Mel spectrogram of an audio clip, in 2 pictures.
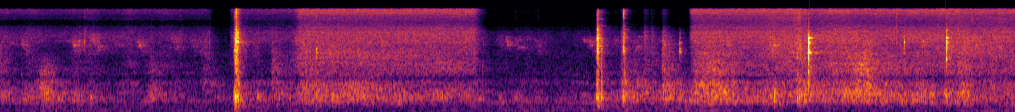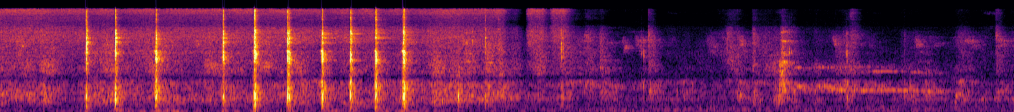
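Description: Sharp metal clicks of pliers working a retaining clip on a drum-brake shoe, a few at first and then a quick run of about three a second, over a steady hiss. Near the end a rooster crows in the background.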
